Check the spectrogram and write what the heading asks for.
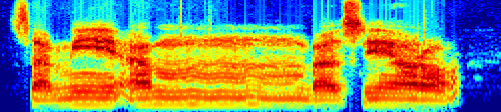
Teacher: Namun karena dia masuk dalam kaidah iklab, maka an ini lebur ke dalam ba menjadi mim.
